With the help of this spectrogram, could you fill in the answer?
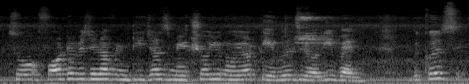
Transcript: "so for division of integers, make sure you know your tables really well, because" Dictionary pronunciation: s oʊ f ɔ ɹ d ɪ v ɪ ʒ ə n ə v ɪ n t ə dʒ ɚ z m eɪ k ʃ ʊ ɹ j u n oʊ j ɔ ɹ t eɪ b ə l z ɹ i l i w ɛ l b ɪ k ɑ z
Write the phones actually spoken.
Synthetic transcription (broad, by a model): s oʊ f ɔ ɹ d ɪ v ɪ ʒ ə n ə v ɪ n t ə dʒ ɚ z m eɪ k ʃ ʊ ɹ j u n oʊ j ɔ ɹ t eɪ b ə l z ɹ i l i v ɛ n b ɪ k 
